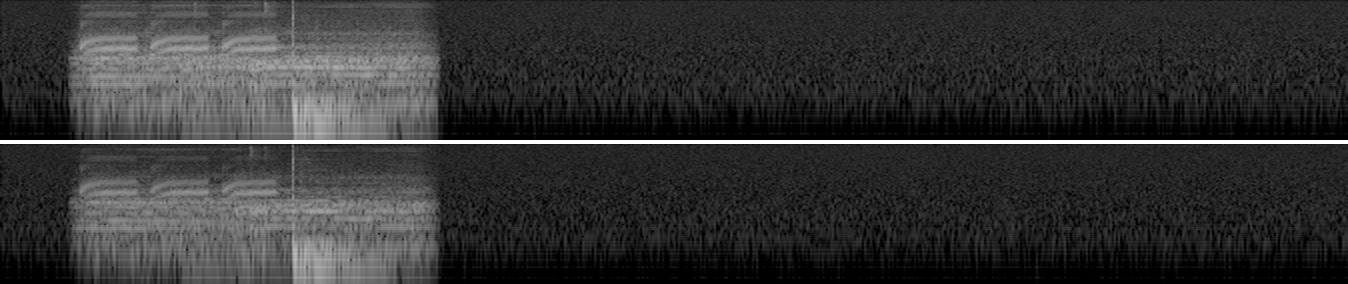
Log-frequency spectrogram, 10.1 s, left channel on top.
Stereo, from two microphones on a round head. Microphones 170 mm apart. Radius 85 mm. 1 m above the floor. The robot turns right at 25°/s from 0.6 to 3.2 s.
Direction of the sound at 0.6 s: 35° left.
